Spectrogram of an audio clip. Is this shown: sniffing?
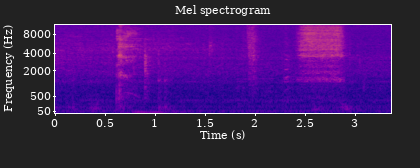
yes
